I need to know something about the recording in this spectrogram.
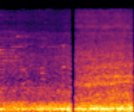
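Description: Dense motorbike and scooter traffic on a city street: a steady low rumble of many small engines, broken by a split-second gap a little past the middle.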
